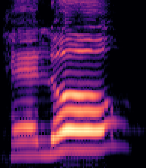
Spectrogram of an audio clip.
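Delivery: Hello called loud to the crowd. Real, not acted. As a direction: wake the room up with a shout. Calling out to congregation. (malakas na pagtawag sa kongregasyon)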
